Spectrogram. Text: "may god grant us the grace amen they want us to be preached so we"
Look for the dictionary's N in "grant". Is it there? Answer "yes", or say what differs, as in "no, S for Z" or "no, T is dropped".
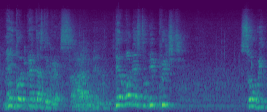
no, N is dropped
